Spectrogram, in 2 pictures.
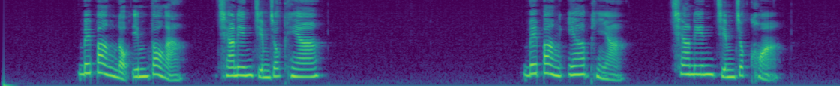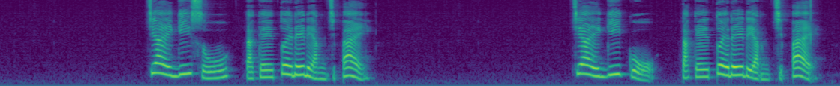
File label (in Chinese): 課室生活用語 (台語)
